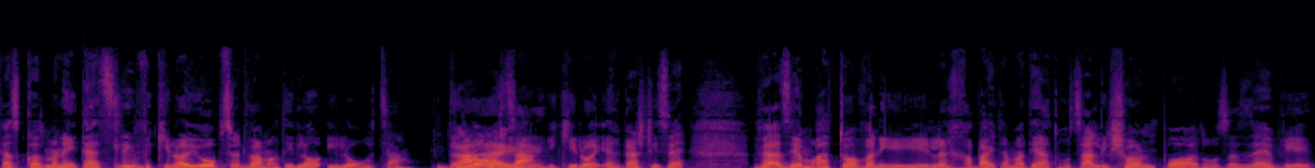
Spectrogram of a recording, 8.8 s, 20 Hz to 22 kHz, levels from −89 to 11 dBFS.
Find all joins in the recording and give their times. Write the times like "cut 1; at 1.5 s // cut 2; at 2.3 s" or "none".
none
